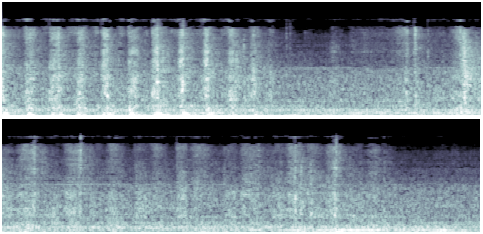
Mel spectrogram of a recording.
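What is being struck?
Packed kinetic sand cut with a plastic knife.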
